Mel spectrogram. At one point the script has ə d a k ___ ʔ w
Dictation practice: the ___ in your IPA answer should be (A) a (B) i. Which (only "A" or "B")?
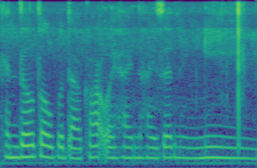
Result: A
